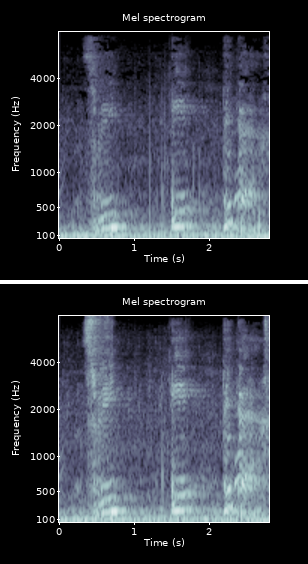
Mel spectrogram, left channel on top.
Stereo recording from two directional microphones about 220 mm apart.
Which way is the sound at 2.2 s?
40° right (ahead or behind).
